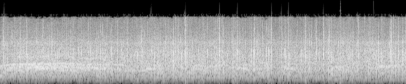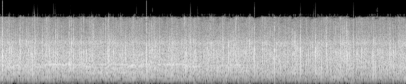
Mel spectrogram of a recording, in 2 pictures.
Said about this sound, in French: Je vous demande d'applaudir bien fort Laurent Grandguillaume.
